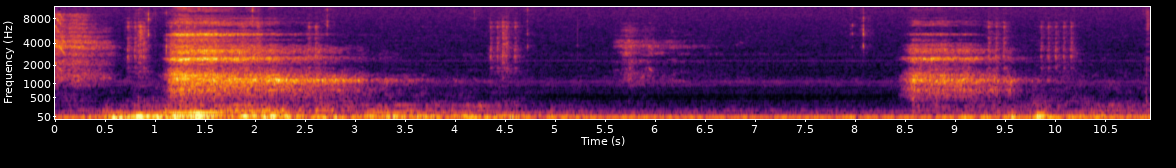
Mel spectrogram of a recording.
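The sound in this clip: Slow, deep conscious breathing, faint and unhurried: two long, soft breaths, one near the start and another several seconds later, with quiet steady background noise between them.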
